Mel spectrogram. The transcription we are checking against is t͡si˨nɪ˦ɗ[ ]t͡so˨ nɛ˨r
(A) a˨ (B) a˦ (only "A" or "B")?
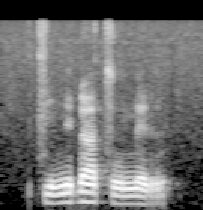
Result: B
